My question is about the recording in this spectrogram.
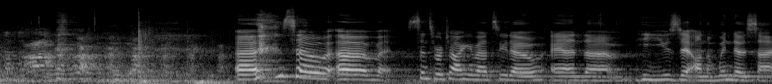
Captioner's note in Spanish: risas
